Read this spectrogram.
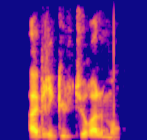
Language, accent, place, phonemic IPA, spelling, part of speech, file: French, France, Lyon, /a.ɡʁi.kyl.ty.ʁal.mɑ̃/, agriculturalement, adverb, LL-Q150 (fra)-agriculturalement.wav
- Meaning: agriculturally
